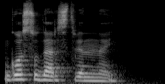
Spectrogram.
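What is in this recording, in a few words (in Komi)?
"государственнӧй", Komi, female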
